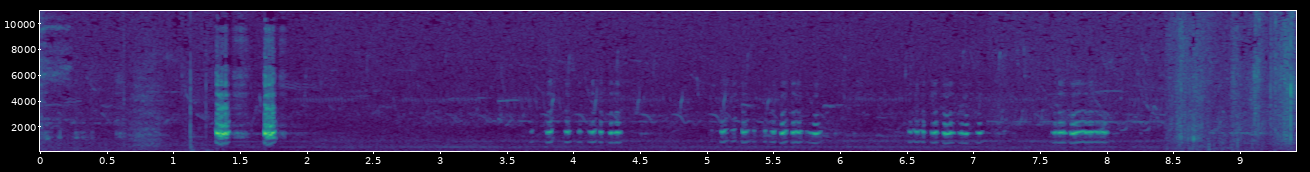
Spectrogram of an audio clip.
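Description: Wild turkey gobbling four times about a second apart, each gobble a short rattling burst. About a second in there are two sharp, loud clicks.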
